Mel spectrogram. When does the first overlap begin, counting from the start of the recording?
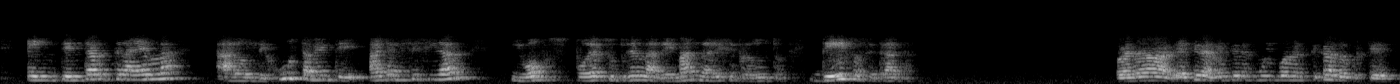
none

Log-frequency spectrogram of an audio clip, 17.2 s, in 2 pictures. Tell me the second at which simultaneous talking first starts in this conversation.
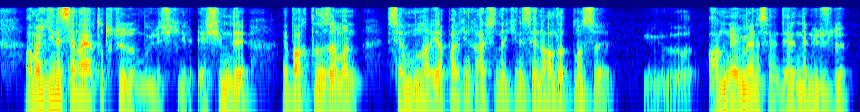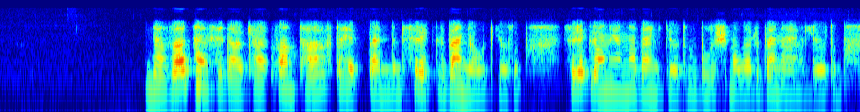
none

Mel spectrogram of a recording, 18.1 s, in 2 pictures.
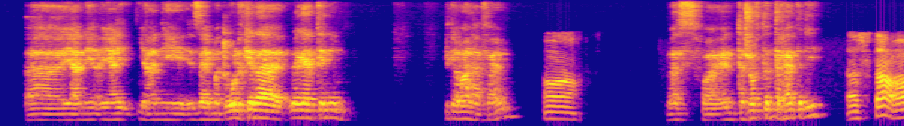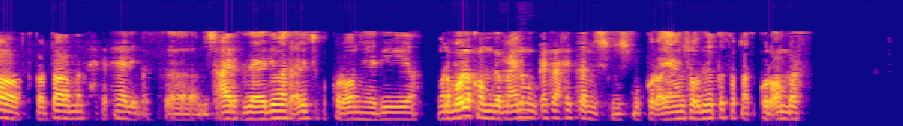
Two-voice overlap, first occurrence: none

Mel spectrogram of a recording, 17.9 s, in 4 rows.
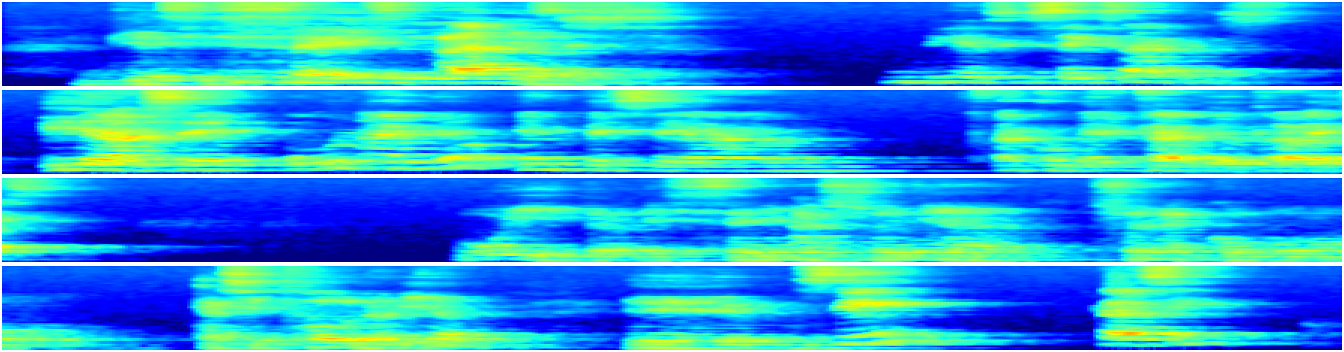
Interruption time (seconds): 0.7 s

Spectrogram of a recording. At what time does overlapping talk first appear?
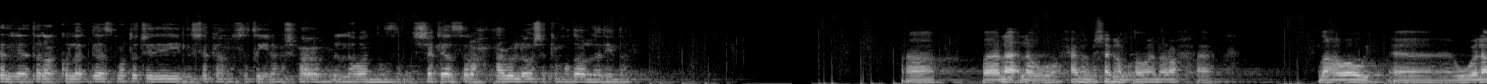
none

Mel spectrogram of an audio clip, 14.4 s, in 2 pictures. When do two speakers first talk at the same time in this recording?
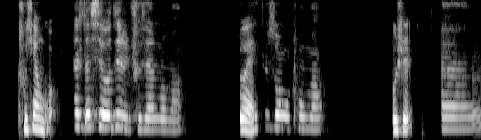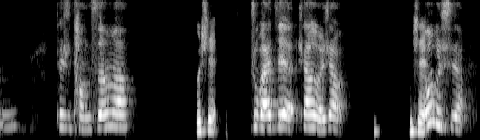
none

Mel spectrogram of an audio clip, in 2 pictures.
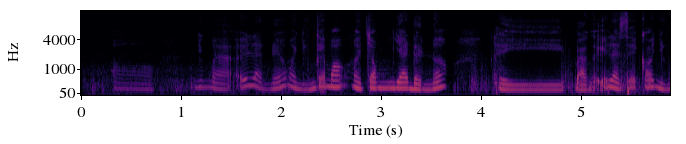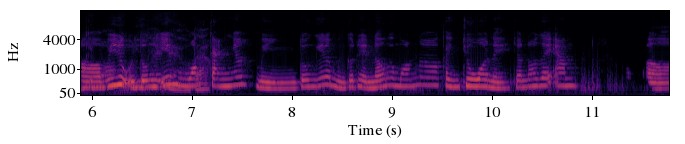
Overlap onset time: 5.9 s

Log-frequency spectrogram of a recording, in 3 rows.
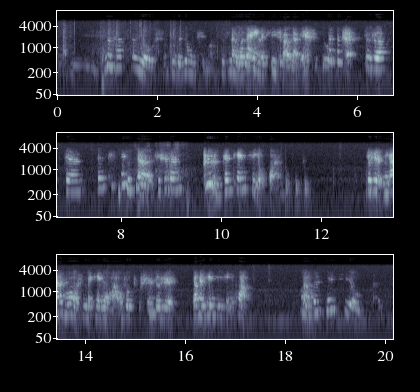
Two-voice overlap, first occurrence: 3.5 s

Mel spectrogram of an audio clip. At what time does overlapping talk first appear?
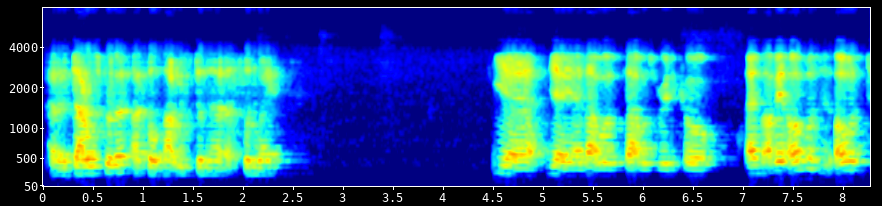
none

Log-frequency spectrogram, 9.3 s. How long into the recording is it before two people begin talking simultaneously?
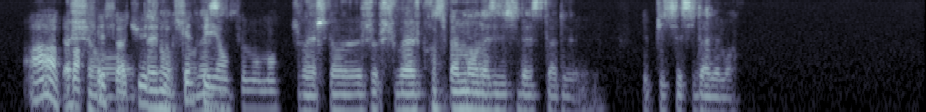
0.7 s

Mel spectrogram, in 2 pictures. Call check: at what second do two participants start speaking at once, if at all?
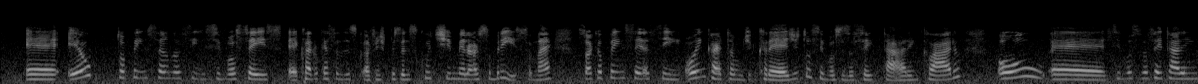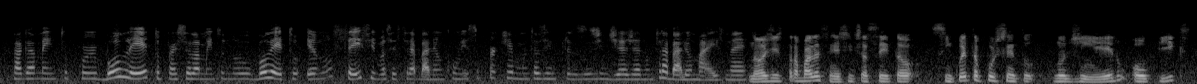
none

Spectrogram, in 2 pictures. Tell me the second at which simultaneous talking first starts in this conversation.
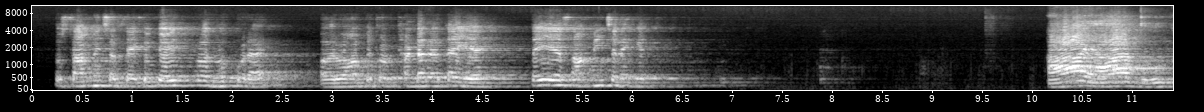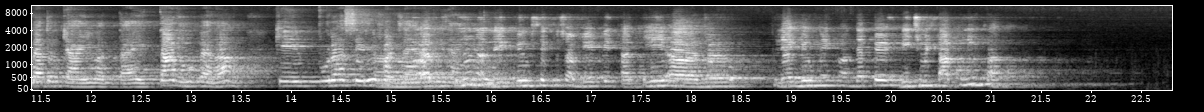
14.8 s

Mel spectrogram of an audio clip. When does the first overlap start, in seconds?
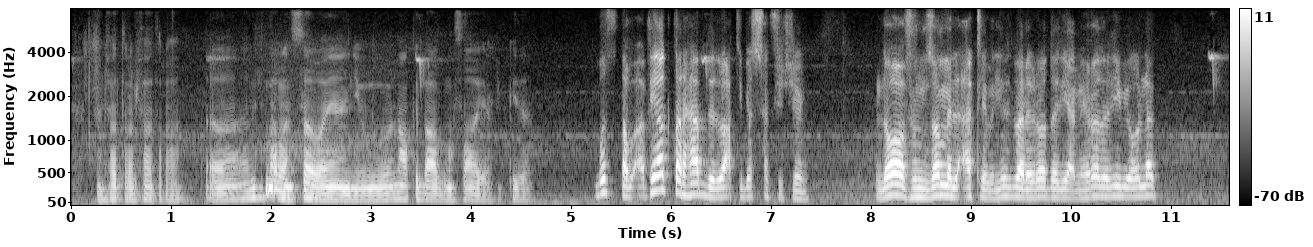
none

